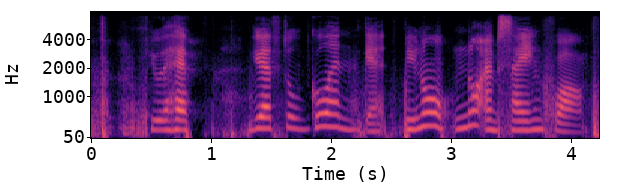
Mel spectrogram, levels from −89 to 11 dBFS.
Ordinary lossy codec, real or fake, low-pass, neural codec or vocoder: none; fake; 7.2 kHz; codec, 16 kHz, 0.8 kbps, ZipCodec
